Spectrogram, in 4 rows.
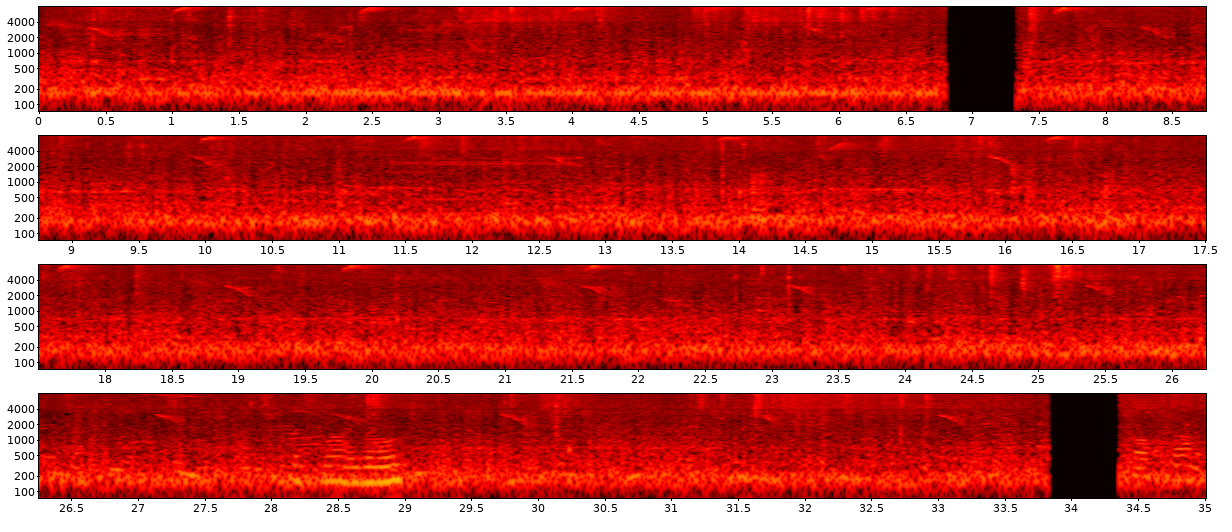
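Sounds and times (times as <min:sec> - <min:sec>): low steady hum: 0:00.0 - 0:06.8.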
